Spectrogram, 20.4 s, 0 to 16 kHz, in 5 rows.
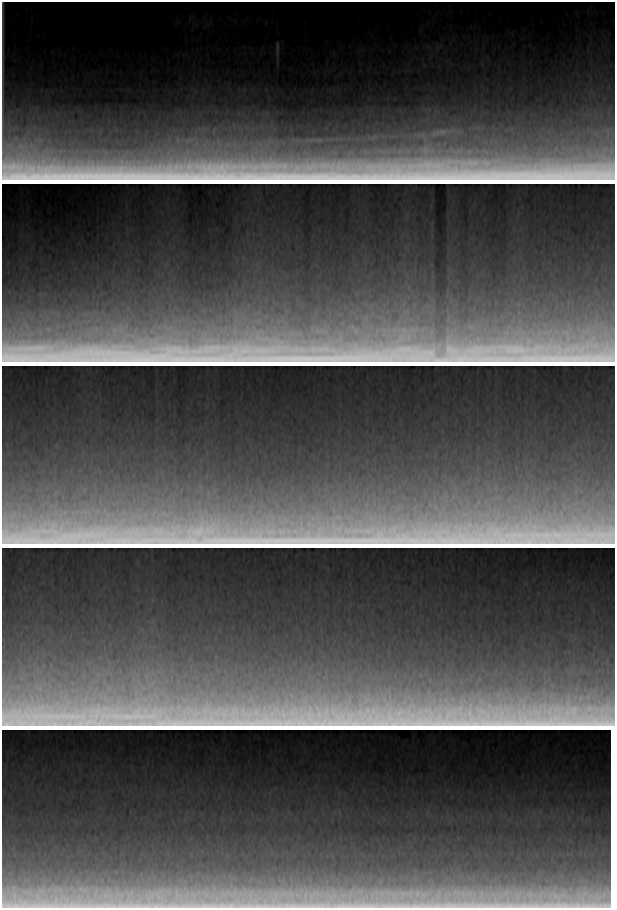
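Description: Kawasaki Ninja H2's supercharged inline-four accelerating hard. Its pitch rises with two upshifts about 7 and 9 seconds in, then falls steadily over the last several seconds as the throttle is eased. Wind noise builds with speed.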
